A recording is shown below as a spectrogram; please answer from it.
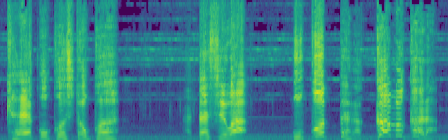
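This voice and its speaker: A woman's voice: extremely high pitch, a little slow, very noisy. A woman voicing a feisty little catgirl in an anime game, with a childlike, cutesy voice and a huffy, pouty manner. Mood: indignant, pouty. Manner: pouty, huffy, with cat-like verbal tics. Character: feisty little catgirl bartender who hates alcohol. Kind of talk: Japanese anime game character acting. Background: background music.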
